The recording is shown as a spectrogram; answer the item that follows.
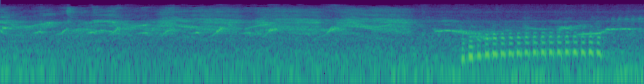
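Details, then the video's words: Chinese hwamei, a caged young bird of this year said to sing well, gives quick high whistled phrases, then a drawn-out rising, nasal, buzzy note. "Họa mi chuyền năm nay, cực kỳ tố chất, vẩy đuôi khướu, hót tốt"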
